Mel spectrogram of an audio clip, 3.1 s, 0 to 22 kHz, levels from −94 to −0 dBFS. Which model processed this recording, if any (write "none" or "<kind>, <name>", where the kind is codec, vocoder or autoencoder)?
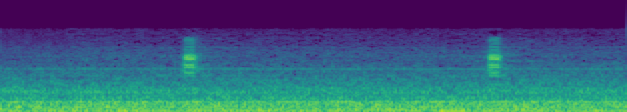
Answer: none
